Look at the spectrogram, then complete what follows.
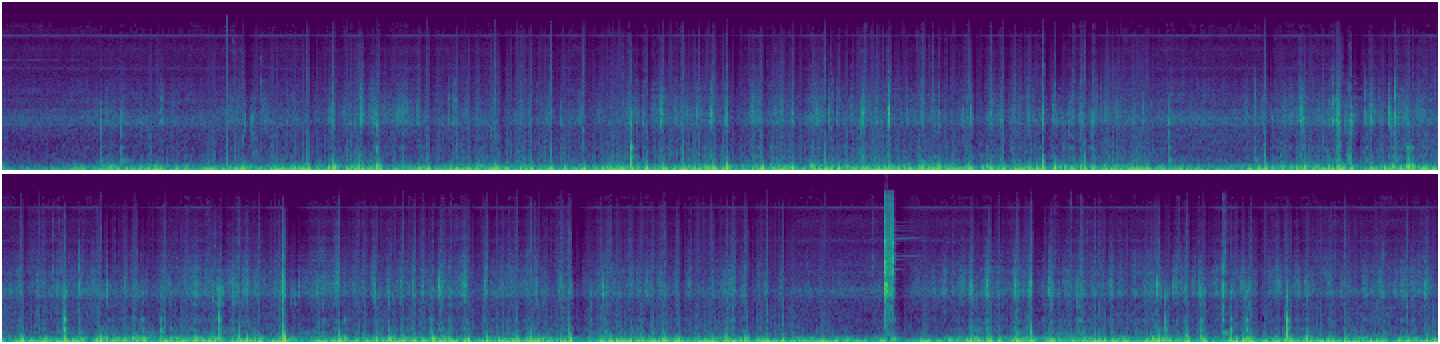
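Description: Mountain bike riding down a rocky dirt trail: wind rushing over the microphone with a steady rumble, and constant rattling clatter and knocks from the bike over rocks and gravel. One sharp crack stands out about three-quarters of the way through.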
